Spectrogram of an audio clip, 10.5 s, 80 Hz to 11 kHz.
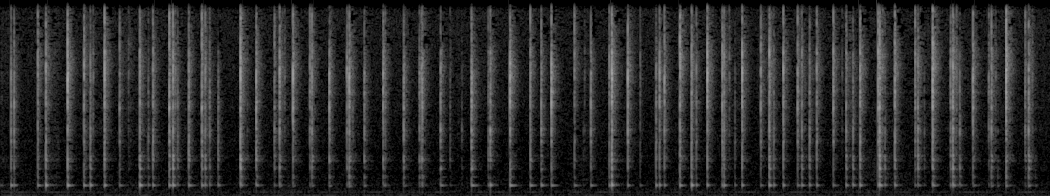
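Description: A tall, hollow, white-coated stainless steel travel tumbler with a black plastic lid is held in one hand and tapped on its side by the fingernails of the other hand. Rapid, dense, bright clicking taps ring briefly with a faint metallic tone around 715 Hz, keeping a steady quick rhythm throughout.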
